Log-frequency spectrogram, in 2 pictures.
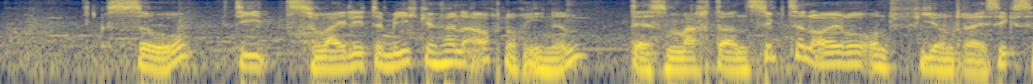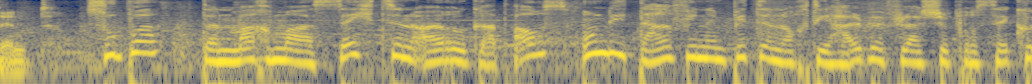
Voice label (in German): Radiospot; VOWA; Eintauschbonus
